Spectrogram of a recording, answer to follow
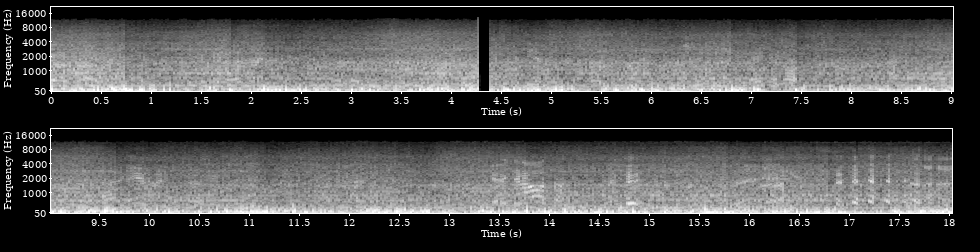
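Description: Wind rushing over the microphone on a boat under way on choppy water, a steady, fluttering low rumble. The sound drops out completely for an instant about four seconds in.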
